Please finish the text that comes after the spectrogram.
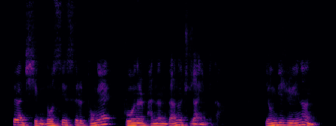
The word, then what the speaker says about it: Gnosis: 영지주의는 특별한 지식 아까 말씀드려 GNOSIS 근데 발음은 노스 있습니다. 이라는 지식 노시스를 통해 구원을 받는다는 주장입니다.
